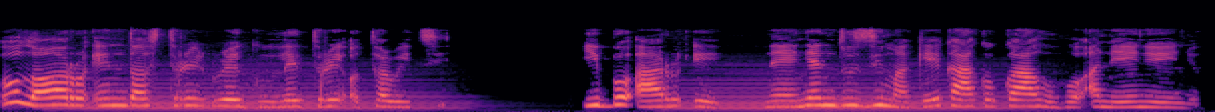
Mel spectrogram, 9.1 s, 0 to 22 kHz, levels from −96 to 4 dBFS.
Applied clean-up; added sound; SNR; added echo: none; Bowed string instrument; 15 dB; none.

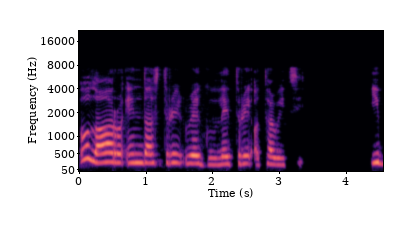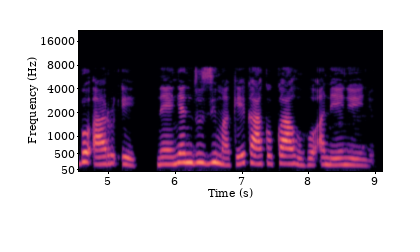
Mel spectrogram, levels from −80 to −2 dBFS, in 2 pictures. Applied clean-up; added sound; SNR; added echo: none; none; none; none.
